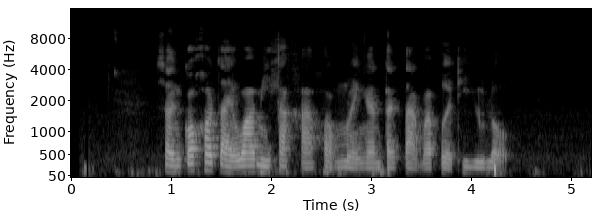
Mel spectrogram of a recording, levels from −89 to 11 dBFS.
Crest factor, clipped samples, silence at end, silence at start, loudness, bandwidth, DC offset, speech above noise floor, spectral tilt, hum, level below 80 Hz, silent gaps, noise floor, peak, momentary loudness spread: 20 dB; under 0.1%; 0.85 s; 0.85 s; -34 LUFS; 9.8 kHz; under 0.1%; 35 dB; -6.5 dB/octave; none; -68 dBFS; none; -68 dBFS; -14 dBFS; 8 LU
